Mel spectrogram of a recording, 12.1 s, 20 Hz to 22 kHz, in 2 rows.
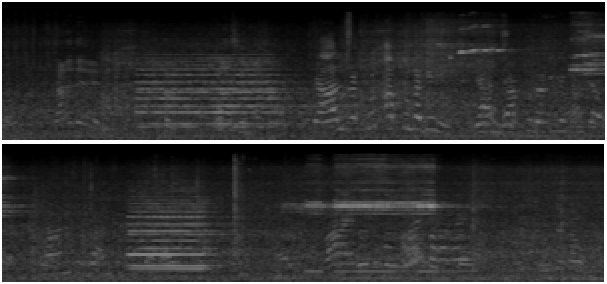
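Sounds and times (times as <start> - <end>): faint street voices: 0.0 - 12.0
vehicle horn honking: 7.3 - 8.2, 8.8 - 10.5.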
